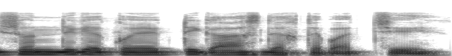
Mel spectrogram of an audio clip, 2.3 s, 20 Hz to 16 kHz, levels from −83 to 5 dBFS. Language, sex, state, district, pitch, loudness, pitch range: Bengali, male, Assam, Hailakandi, 100 Hz, -13 LUFS, 80-105 Hz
